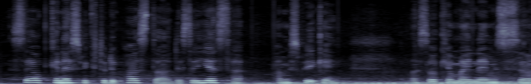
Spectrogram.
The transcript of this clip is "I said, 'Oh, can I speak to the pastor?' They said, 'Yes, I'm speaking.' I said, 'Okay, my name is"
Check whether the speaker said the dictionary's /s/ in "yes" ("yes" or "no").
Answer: yes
